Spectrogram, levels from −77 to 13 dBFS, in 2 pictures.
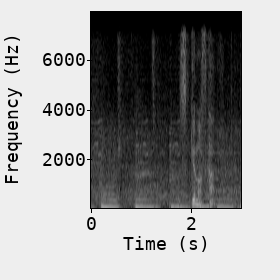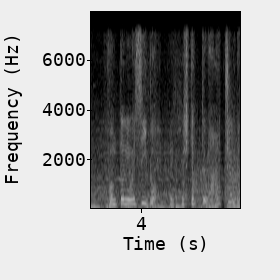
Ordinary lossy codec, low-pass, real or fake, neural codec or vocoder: none; 7.2 kHz; fake; codec, 24 kHz, 0.9 kbps, WavTokenizer, medium music audio release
